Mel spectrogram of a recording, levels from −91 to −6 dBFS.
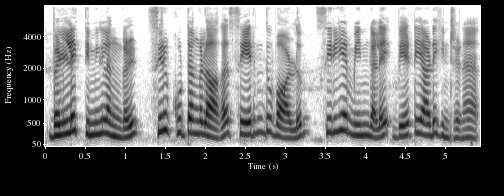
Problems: none marked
